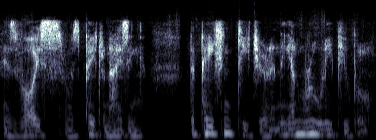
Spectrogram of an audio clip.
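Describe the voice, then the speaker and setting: An actor playing a bitter office clerk, narrating a halting confession in 1940s radio style. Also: male voice, on the low side, no room sound. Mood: bitter, brooding. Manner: halting, tense confessional narration with repeated words. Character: bitter, trembling clerk consumed by quiet hatred. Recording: muffled, husky vintage radio recording.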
